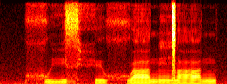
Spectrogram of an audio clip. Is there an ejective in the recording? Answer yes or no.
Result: no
